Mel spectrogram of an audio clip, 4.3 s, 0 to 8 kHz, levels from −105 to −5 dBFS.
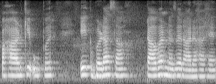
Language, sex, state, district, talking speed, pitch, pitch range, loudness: Hindi, female, Chandigarh, Chandigarh, 150 wpm, 210 Hz, 205-215 Hz, -15 LUFS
